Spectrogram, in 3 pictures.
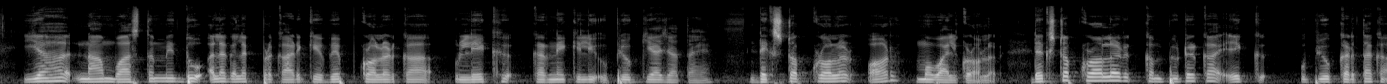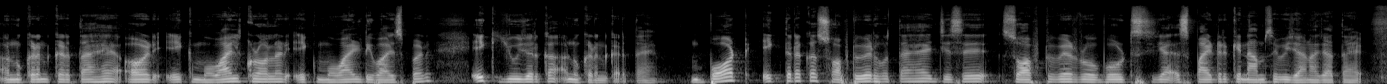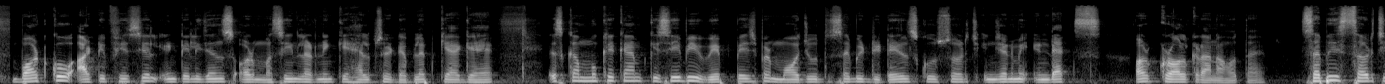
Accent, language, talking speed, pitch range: native, Hindi, 150 wpm, 110-135 Hz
